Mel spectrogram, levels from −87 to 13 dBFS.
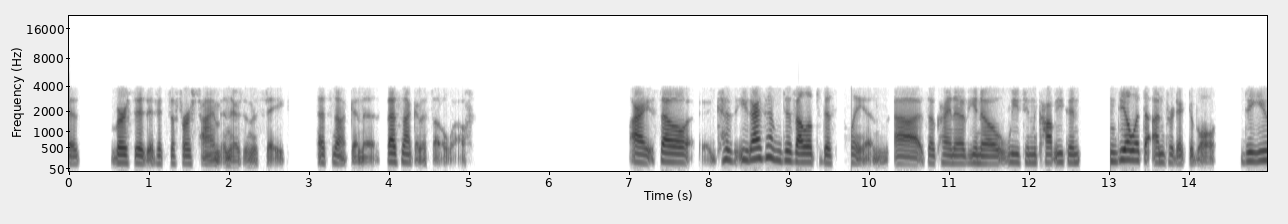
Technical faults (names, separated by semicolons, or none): packet loss with last packet repeated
